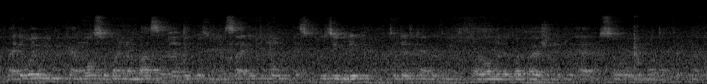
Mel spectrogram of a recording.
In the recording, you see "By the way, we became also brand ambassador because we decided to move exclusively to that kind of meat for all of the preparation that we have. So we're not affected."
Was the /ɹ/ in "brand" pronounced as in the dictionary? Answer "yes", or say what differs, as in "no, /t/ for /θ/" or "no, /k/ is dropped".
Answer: no, /ɹ/ is dropped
